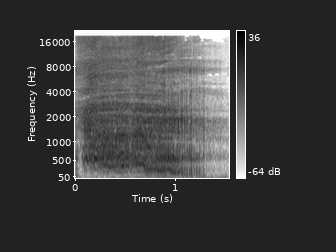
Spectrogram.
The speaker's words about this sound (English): but you see a glint of something head towards the door, and just as you pull it just enough so it's closed, four claws latch into the side of the door, accompanied by a roaring growl.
